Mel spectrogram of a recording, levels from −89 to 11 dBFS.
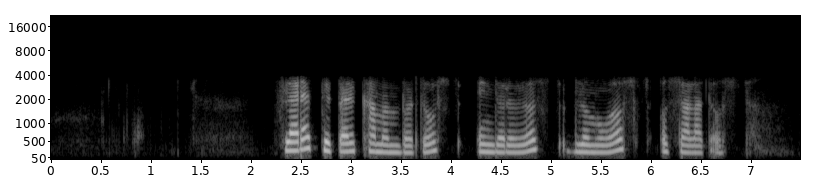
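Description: Speech carrying G.729 codec damage throughout: nothing above 3.7 kHz, band roughly 150 Hz to 3.5 kHz, plus a rough, synthetic buzz from low-bitrate pulse modelling that plain telephone filtering wouldn't add.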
